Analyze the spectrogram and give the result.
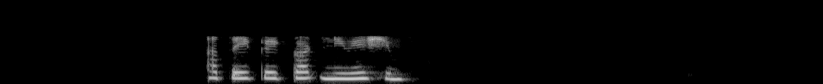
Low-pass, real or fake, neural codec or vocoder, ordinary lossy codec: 3.6 kHz; real; none; AAC, 24 kbps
